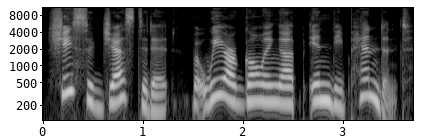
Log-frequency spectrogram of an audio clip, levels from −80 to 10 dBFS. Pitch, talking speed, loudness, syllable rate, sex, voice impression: 225 Hz, 145 wpm, -17 LUFS, 4.5 syllables/s, female, feminine, adult-like, slightly clear, slightly sincere, slightly friendly, slightly reassuring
